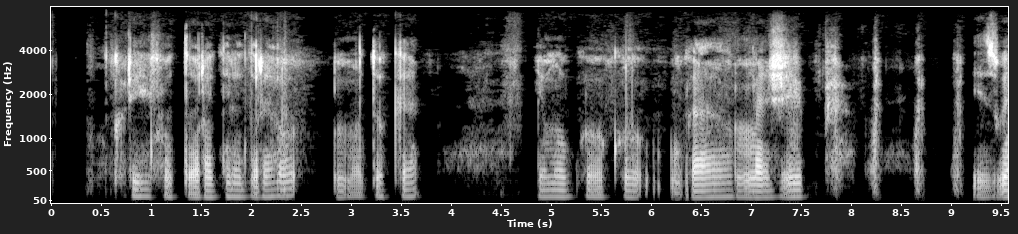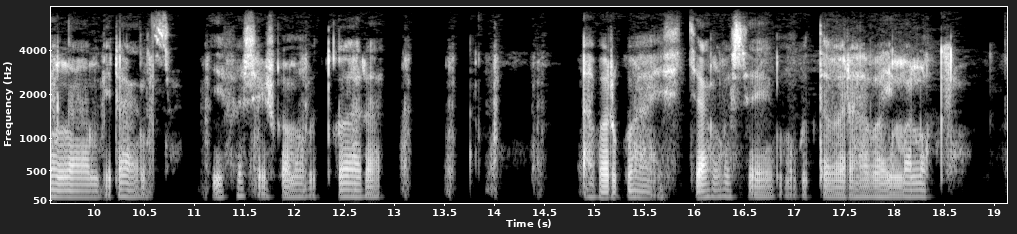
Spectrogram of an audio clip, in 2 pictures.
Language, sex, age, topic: Kinyarwanda, male, 25-35, government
